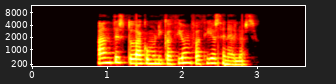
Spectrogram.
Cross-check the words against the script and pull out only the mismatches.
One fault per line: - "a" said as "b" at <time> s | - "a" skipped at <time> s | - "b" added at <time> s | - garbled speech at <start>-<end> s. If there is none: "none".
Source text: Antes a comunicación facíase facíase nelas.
- "toda" added at 1.3 s
- "facíase" skipped at 2.6 s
